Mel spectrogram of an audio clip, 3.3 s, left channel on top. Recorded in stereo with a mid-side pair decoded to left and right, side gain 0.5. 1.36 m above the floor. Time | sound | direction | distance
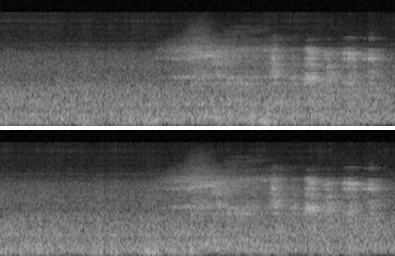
1.3 | laughter | straight ahead | 4.5 m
